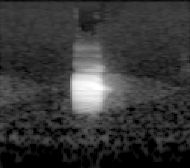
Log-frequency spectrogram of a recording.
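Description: A single short comedic frog croak, a brief mid-pitched burst lasting about a quarter second, alone against silence, for a frog wearing makeup.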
